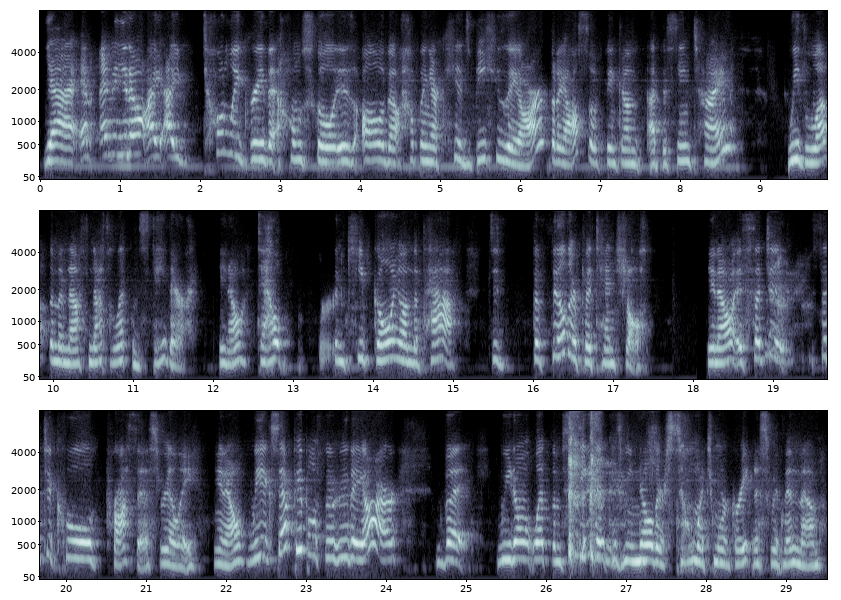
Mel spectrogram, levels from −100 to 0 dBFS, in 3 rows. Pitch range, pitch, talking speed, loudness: 220-275 Hz, 250 Hz, 185 wpm, -23 LUFS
